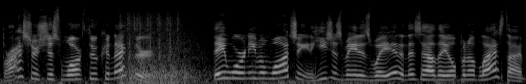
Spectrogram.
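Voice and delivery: high, hyped call of the action; excited play-by-play. Acted. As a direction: ramp up the energy on the call. Play-by-play rising to high pitch.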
